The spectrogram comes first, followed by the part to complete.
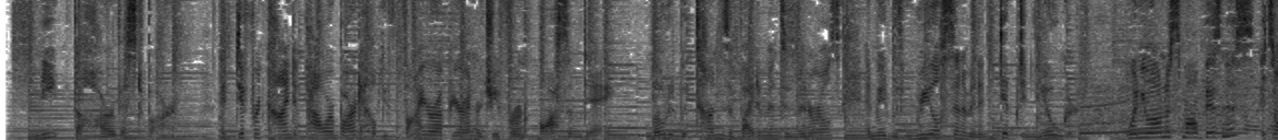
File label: female, late20s late30s clear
